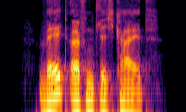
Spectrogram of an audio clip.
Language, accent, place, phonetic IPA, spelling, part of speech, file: German, Germany, Berlin, [ˈvɛltˌʔœfn̩tlɪçˌkaɪ̯t], Weltöffentlichkeit, noun, De-Weltöffentlichkeit.ogg
- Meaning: world / global public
